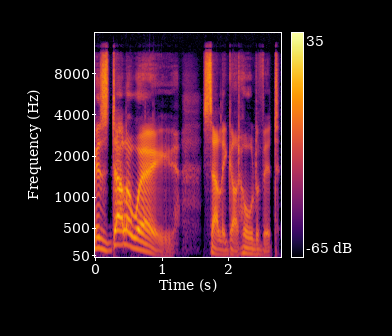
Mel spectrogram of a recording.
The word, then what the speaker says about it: Dalloway: Somebody had brought him over, and Clarissa got his name wrong. She introduced him to everybody as Wickcham. At last he said, "My name is Doway."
